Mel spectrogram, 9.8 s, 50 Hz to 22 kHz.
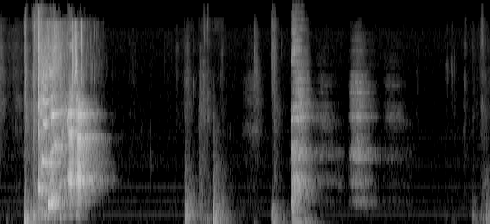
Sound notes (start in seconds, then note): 0.7 Jacob retching; 5.8 Jacob groans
